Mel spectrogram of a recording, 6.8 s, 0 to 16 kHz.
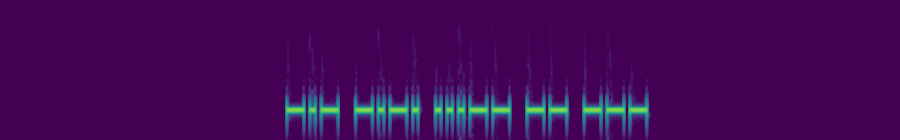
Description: Morse code, heard as a keyed tone, about 28 wpm, 700 Hz. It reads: KC3MO
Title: USA Call Signs - 5 Characters - Repeated 3x - 28wpm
